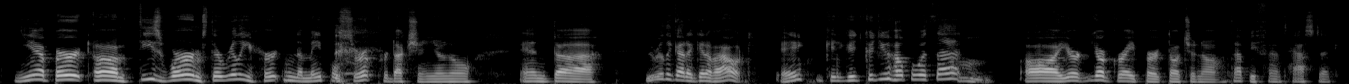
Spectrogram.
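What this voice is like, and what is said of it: Put-on Canadian accent. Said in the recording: “That was my Canada impression.”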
